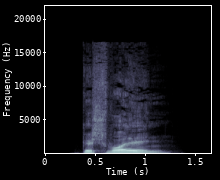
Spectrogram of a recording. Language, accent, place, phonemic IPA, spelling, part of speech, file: German, Germany, Berlin, /ɡəˈʃvɔlən/, geschwollen, verb / adjective, De-geschwollen.ogg
- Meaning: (verb) past participle of schwellen; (adjective) 1. swollen, puffy, turgid 2. sententious, orotund, bombastic, pompous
